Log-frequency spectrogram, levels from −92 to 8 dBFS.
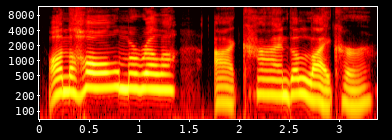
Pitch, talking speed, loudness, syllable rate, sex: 220 Hz, 160 wpm, -16 LUFS, 4.4 syllables/s, female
